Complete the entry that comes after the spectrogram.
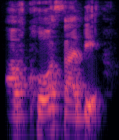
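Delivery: ordinary delivery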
